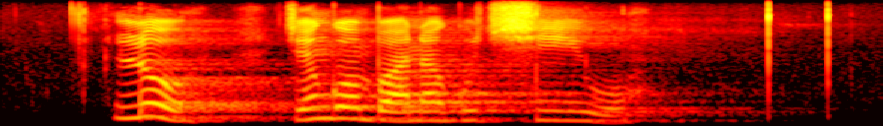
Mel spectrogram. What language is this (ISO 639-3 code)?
nbl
